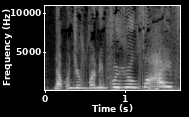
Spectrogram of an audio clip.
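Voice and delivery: high, loud scream. A narrator's reading. Nick screaming back while running for his life, high scream. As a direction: scream it back, rising in pitch. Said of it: "he screamed".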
